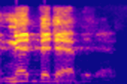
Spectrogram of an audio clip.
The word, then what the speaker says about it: Medvedev: How do you say his name? Med. Med, Med Medvedev.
